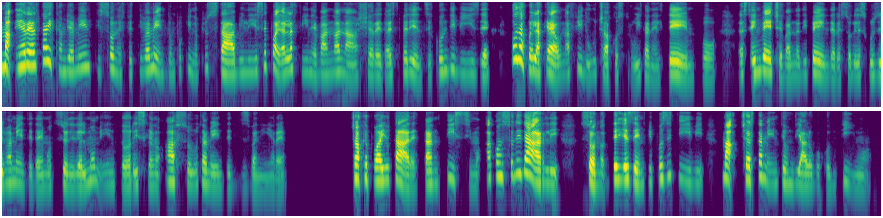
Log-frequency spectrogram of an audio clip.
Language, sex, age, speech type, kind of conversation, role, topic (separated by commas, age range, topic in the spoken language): Italian, female, 40-44, read, expert-assistant, expert, Perché ci sono ancora così tante opinioni diverse sui vaccini, anche tra persone informate?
